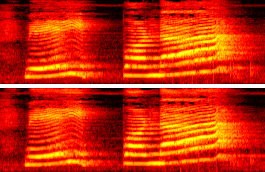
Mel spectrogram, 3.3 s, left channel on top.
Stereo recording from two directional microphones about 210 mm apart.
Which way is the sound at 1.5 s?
20° right (ahead or behind).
